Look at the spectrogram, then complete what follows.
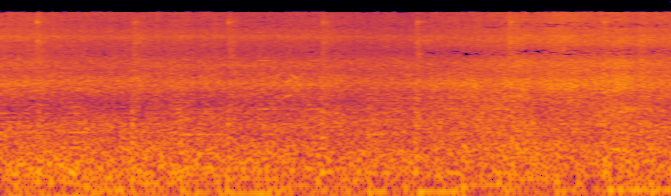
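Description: Ocean surf breaking and washing up a sandy beach, a steady loud rushing.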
